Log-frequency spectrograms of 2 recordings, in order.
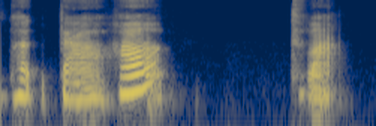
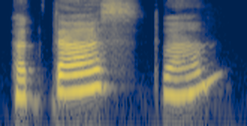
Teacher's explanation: Aha and the, when you put those together in the visarga table, you see that the visarga turns into a sa halant.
